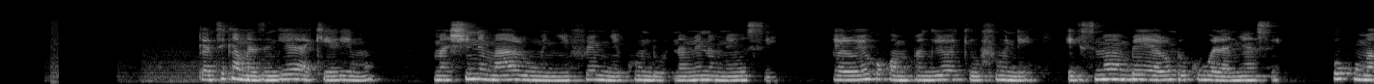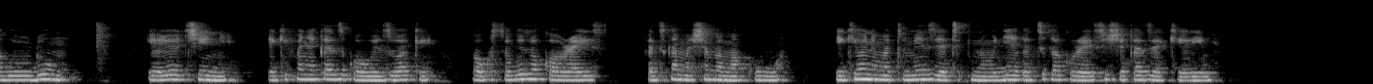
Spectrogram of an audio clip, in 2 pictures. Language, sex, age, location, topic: Swahili, female, 25-35, Dar es Salaam, agriculture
